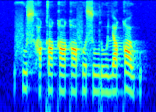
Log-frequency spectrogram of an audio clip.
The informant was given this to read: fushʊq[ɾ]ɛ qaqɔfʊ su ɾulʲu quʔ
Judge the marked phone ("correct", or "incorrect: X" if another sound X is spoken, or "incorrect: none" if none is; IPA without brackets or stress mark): correct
